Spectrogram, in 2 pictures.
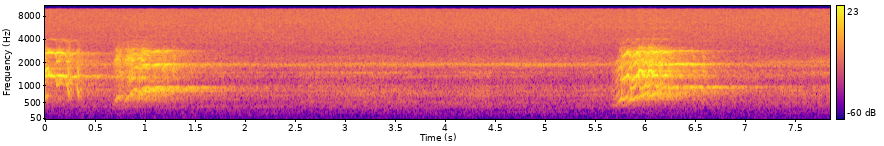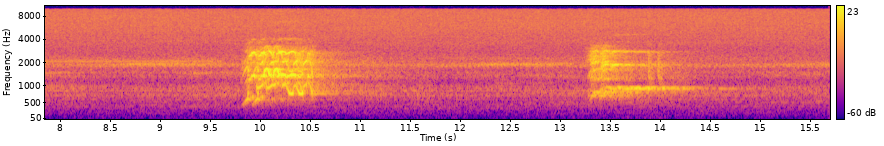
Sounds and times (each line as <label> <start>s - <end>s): Coyotes howling 0.0s - 5.0s
Coyotes howling 5.6s - 11.4s
Coyotes howling 12.4s - 15.7s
